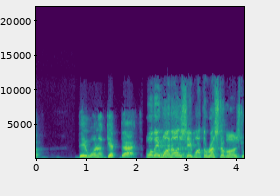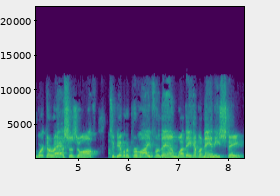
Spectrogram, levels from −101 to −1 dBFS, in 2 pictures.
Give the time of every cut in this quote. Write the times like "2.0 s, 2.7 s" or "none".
3.0 s, 5.6 s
